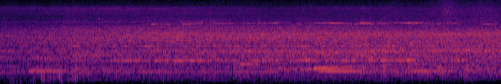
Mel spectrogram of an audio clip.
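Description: Train brakes squeal faintly.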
